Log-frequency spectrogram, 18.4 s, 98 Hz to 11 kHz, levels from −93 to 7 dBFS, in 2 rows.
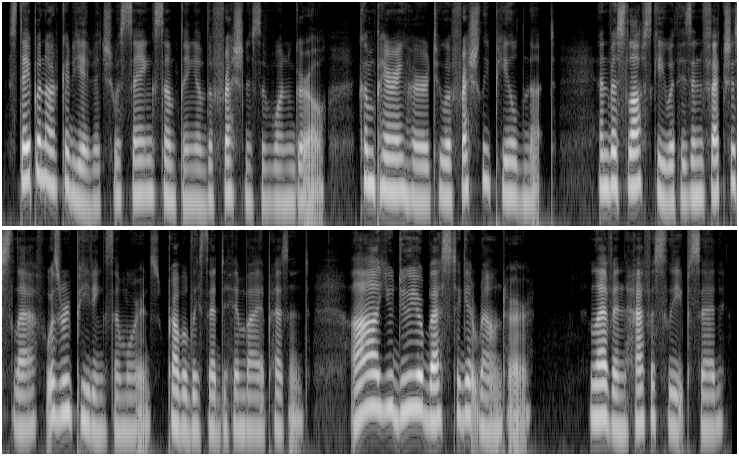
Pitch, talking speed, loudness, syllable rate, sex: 195 Hz, 155 wpm, -20 LUFS, 4.5 syllables/s, female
